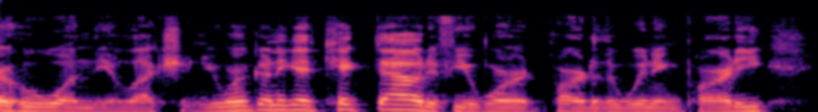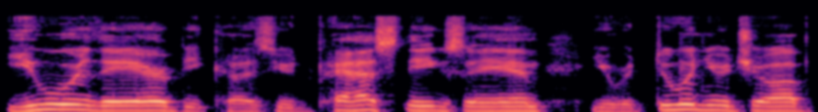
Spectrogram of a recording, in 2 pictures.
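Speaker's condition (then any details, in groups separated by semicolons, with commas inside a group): No condition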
